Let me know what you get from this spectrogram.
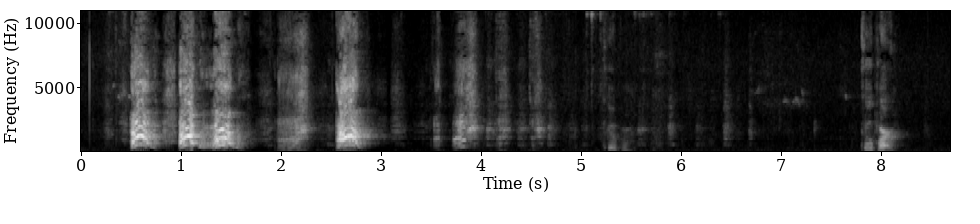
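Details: A male corgi gives a burst of loud, yowling barks, then softer grumbles and one last bark, responding as he is repeatedly asked what he wants.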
